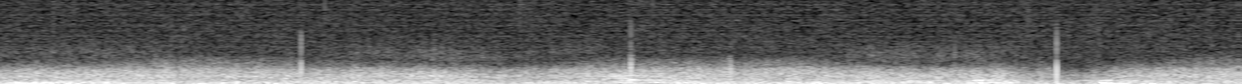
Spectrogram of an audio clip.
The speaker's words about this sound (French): Et tout à coup, l'orage arrive. L'orage gronde.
